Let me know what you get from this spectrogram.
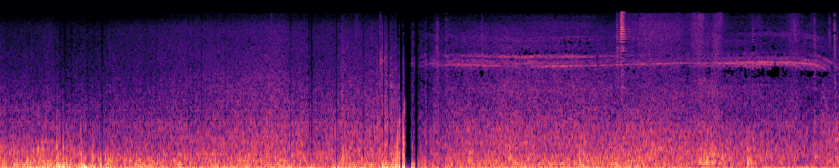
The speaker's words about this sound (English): I don't know if you can really hear it, but there's very kind of rough seas smashing inside of the ship, and spray blowing up. I don't know if you can really hear all that. Quite dramatic and quite exciting, really.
